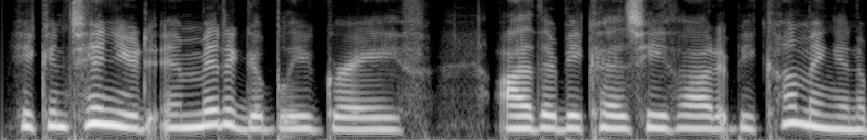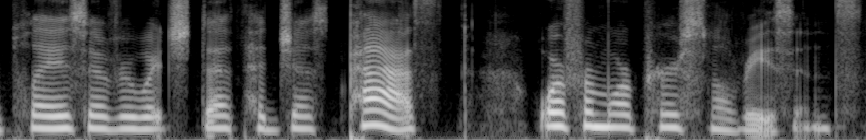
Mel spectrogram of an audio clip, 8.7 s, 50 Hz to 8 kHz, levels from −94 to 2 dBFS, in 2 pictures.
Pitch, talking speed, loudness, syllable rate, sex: 230 Hz, 165 wpm, -18 LUFS, 5.5 syllables/s, female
